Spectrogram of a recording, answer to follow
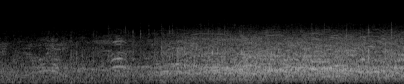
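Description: Small football crowd shouting, the noise swelling about a second and a half in and staying up as the attack goes forward.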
